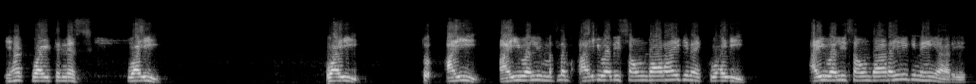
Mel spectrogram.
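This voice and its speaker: Male literature tutor, fairly high voice, patient step-by-step explainer, radio-style sound. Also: rough recording. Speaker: English literature teacher. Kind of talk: exam-prep lecture.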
